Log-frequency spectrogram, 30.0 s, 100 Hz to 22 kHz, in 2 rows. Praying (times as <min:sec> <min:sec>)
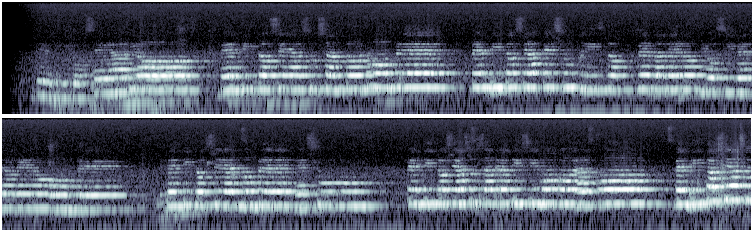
0:00.7 0:05.9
